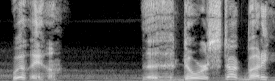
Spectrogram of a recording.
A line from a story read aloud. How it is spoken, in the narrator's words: Matthew said with a laugh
